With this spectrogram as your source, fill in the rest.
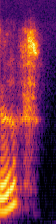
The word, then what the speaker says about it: œufs: we would say les œufs. Even though Okay. there's an F, we don't pronounce the F. So for example, we have un œuf, because it's singular, we hear the F, but for the plural,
